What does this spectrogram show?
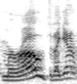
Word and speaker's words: Mureau: band I hope I'm gonna say it right Maro did I get it right yeah well allegedly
